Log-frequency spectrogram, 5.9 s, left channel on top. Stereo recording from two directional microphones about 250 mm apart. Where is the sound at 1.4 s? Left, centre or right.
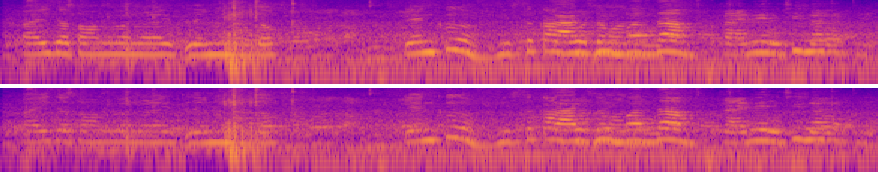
Centre.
